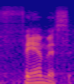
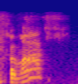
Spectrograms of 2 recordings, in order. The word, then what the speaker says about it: FAMAS: Is the Famous in it? Famous is... you mean Famas?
